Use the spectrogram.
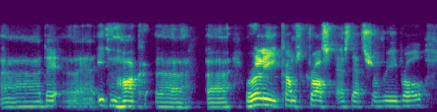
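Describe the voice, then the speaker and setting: A very slow, flat monotone in a non-native accent, over noticeable background noise. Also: man, medium pitch for a man. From Europe. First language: not English. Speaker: podcast panelist. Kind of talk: casual chat. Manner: halting, many fillers.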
